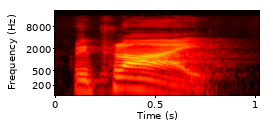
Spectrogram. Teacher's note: Accent tonique sur la seconde partie. Reply et pas reply.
